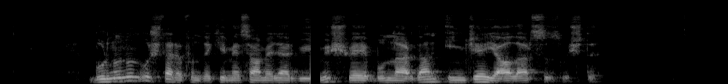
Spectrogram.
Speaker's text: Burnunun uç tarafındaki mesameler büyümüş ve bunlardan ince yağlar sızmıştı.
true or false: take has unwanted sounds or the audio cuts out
true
